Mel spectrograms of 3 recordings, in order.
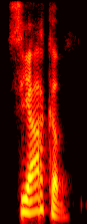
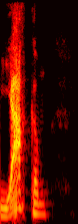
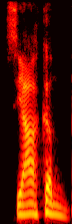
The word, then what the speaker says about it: Siakam: And then Siakam. I love how Shaq pronounces Siakam's name, Yakum, and over 3.5 assists.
